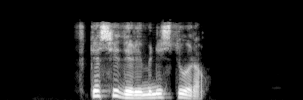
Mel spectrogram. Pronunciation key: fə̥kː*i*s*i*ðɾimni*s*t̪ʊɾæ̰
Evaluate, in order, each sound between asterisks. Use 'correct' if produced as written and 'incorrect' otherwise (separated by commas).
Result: incorrect, correct, correct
